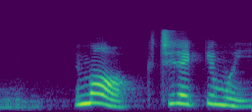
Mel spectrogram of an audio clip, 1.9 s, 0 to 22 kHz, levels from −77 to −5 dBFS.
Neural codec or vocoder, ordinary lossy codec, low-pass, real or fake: codec, 16 kHz, 0.3 kbps, FocalCodec; none; 7.2 kHz; fake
